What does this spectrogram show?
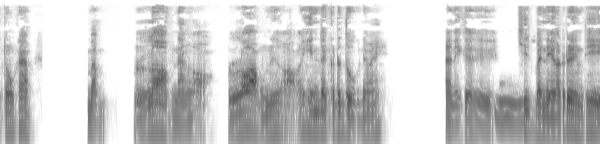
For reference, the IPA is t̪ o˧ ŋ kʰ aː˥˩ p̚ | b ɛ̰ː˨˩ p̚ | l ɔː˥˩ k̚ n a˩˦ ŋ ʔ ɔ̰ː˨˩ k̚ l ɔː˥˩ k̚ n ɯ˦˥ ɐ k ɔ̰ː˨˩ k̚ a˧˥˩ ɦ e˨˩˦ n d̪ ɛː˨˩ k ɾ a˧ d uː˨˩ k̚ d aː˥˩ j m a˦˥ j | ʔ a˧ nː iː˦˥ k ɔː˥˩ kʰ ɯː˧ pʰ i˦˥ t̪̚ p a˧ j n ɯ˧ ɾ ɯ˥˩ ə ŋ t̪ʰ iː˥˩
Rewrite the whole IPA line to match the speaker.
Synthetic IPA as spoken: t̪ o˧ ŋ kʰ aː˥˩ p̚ | b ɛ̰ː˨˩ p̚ | l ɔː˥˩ k̚ n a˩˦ ŋ ʔ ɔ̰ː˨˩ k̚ l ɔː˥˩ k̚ n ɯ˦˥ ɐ ʔ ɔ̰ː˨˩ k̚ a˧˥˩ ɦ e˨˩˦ n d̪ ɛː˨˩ k ɾ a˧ d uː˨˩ k̚ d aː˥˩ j m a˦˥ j | ʔ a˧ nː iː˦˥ k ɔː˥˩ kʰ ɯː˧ kʰ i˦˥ t̪̚ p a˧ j n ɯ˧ ɾ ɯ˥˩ ə ŋ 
